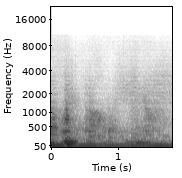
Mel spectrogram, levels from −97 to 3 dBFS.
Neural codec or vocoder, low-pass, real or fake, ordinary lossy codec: codec, 44.1 kHz, 0.9 kbps, DAC; 10.8 kHz; fake; none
